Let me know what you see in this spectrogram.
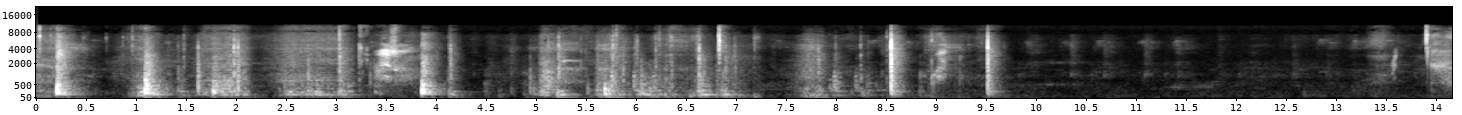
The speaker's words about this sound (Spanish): vamos me voy a acomodar tantito la silla para poder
